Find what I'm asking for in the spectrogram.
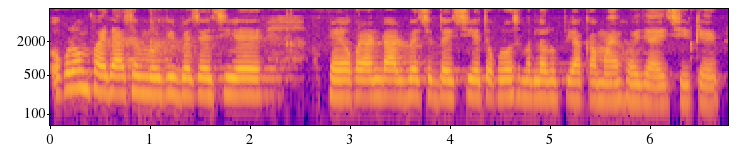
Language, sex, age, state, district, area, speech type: Maithili, female, 30-45, Bihar, Begusarai, rural, spontaneous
